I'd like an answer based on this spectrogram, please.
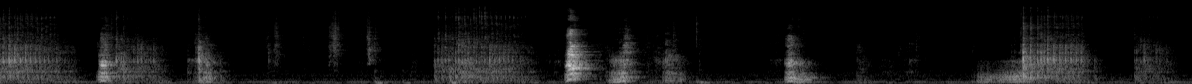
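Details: An Alaskan Malamute puppy that has found a new toy gives short, irregular yips, grumbles and growly barks in a small room.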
